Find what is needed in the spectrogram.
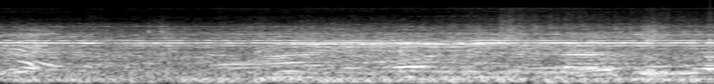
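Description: Busy street-market hubbub: many people talking at once with a steady high-pitched tone underneath.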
